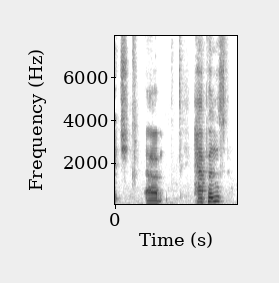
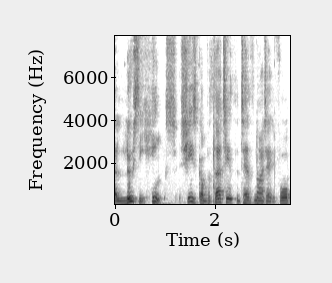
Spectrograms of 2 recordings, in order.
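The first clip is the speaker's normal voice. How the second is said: normal talking voice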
